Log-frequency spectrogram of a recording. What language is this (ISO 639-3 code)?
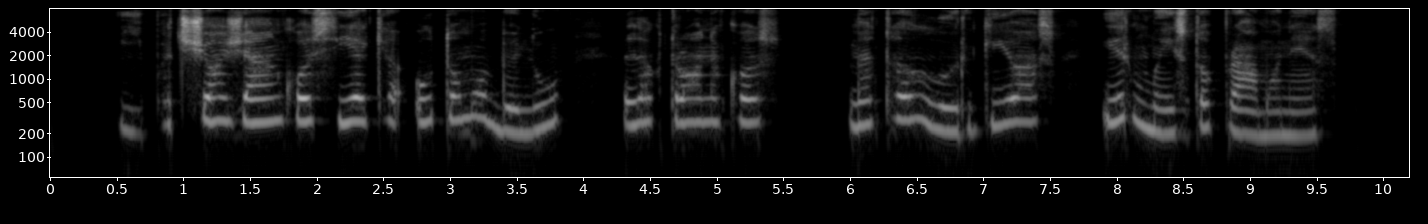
lit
